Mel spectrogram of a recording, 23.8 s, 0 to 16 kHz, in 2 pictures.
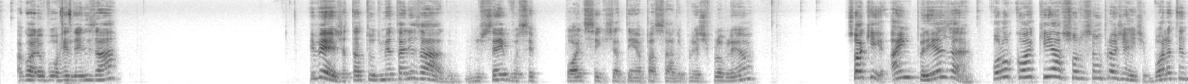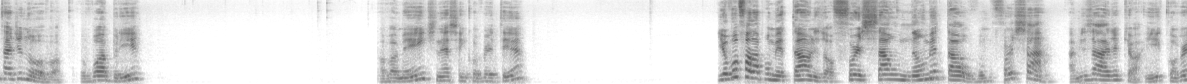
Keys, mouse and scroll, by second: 0.6 F9, 7.9 click, 9.6 click, 12.3 click, 15.0 click, 19.0 click, 20.5 click.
